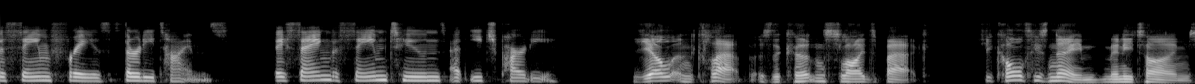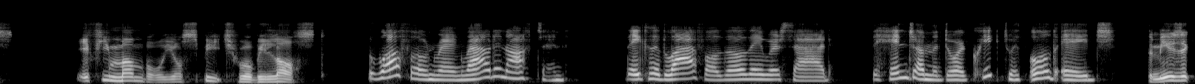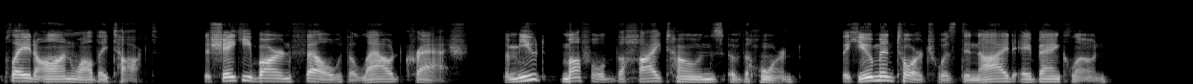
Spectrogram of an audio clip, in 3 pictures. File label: Nothing Ear Stick Ideal microphone sample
